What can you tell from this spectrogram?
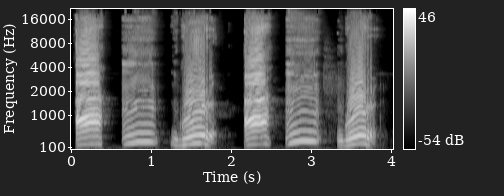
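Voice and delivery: आ, उम, गुर drawn out with उम hummed through the nose; very slow syllable demo. Shown as a demonstration. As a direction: drag out आ, उम, गुर and hum the उम. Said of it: "अनुस्वार का उच्चारण केवल और केवल किससे". (आ, उम, गुर को बहुत धीरे खींचकर बोलना)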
